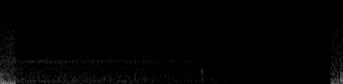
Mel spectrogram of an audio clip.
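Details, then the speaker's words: Adult male, longtime loud snorer with recent weight gain, asleep: near silence with no breath sounds for about three seconds, an apneic pause: obstructive sleep apnea. "let's find out at this present moment robert is not breathing at all this is an apnea"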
